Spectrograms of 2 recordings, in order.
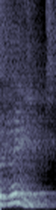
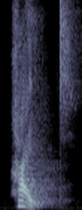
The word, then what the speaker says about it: height: Yuvuze hate, umuntu yumva. When you say hate, umuntu yumva iyi hate yo kwanga. I hate you, but I don't hate you. I hate them. They hate me. Never mispronounce this word again. Ntuzongere gusoma iri jambo nabi, ujye usoma height.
